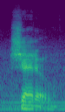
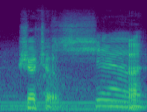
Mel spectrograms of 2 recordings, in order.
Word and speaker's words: Choteau: I found out that's how you pronounce it too. The guy Chris here. So he said it's Choteau. Choteau. Something like that. I think I heard him say Choteau.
